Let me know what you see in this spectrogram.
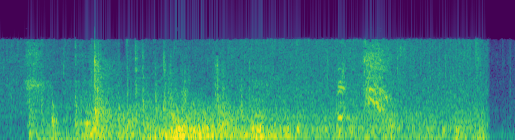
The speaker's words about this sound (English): Though I don't think, Mama, you can reasonably take credit for making it rain.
